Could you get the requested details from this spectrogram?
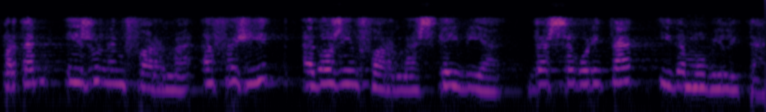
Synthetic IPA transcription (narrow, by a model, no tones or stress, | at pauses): pəɾt̪anezuniɱforməːfəʒit̪əðoziɱforməskəiβiə | d̪əsəɣuɾit̪at̪̚ | iðəmuβilit̪a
